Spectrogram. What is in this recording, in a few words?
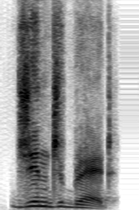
"gingerbread", Indian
